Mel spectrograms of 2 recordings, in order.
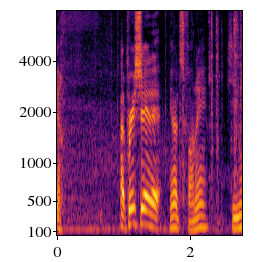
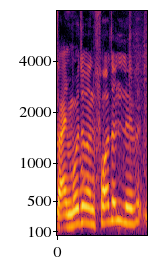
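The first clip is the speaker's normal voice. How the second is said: hammed-up German, higher and louder; mock German accent; 8 semitones higher, 4 dB louder than usual. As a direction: play a tourist speaking German. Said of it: "playful German questions".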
